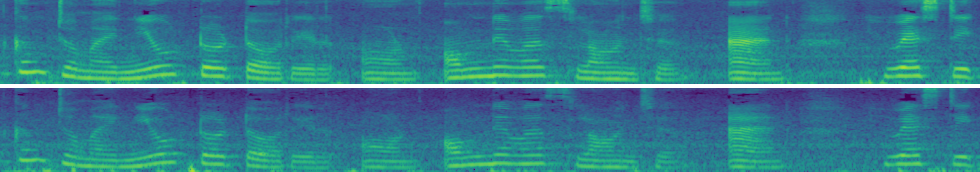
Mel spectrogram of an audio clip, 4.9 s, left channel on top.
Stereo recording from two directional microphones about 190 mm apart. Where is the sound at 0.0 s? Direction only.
10° left (ahead or behind).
